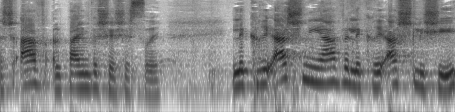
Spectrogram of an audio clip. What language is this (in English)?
Hebrew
